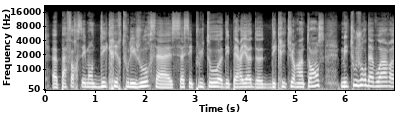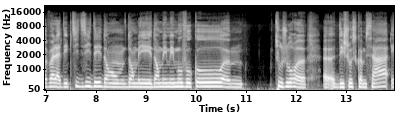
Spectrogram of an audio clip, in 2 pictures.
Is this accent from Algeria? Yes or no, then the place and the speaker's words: no; Paris, Île-de-France, France; J'ai grandi à Paris, en ville.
